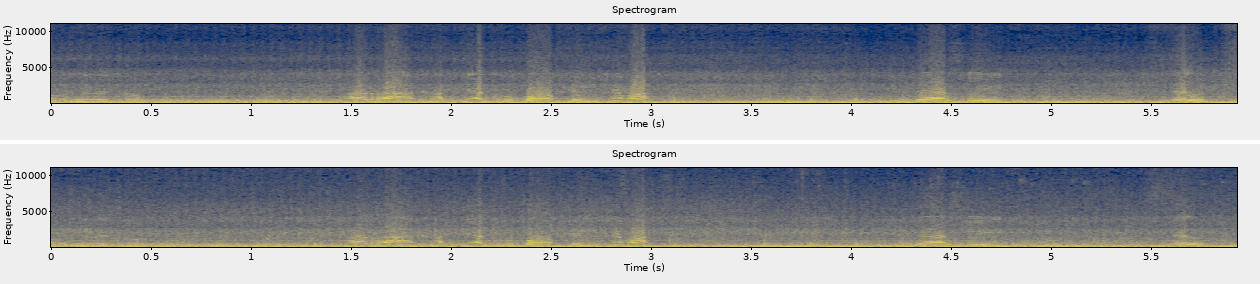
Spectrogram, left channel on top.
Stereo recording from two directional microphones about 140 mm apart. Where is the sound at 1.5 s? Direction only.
90° left.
